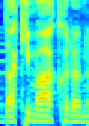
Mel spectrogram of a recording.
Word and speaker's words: Dakimakura: Ah, o Dakimakura, né? – É, eu, é, falei errado o nome, desculpa.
